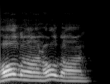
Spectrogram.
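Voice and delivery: half a yell. Alone at home in the bathroom, hearing a knock, retelling screaming out. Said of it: "I kind of screamed out".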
